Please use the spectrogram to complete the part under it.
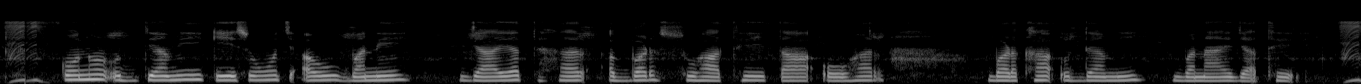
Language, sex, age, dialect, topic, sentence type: Chhattisgarhi, female, 25-30, Northern/Bhandar, banking, statement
